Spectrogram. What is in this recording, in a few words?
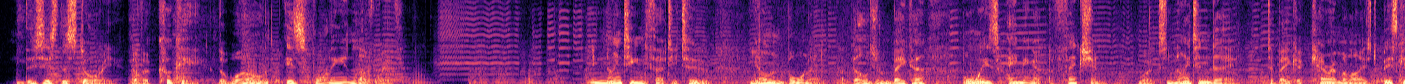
corporate; Lotus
